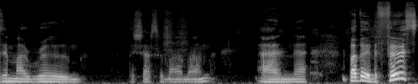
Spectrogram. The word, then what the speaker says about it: Chateau Marmont: book and clocked the Chateau Marmont I think yeah so I pronounced that correctly this shutter oh I say the Chateau Marmont well some people say my monks you clocked that while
